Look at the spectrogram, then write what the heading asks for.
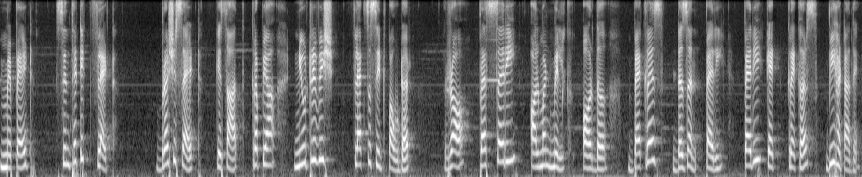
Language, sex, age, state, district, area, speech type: Hindi, female, 30-45, Madhya Pradesh, Ujjain, urban, read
